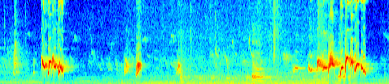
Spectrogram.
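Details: Red-whiskered bulbul giving hót ché contest song aimed at provoking rivals; two short warbled phrases of looping whistles, one near the start and one near the end, with scattered faint notes and quiet between.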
